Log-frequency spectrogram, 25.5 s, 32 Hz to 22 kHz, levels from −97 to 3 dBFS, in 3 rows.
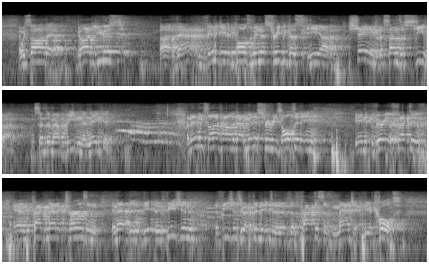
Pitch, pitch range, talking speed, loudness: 225 Hz, 215-250 Hz, 145 wpm, -20 LUFS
